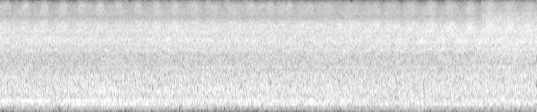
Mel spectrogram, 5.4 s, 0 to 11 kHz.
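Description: Steady hiss with a faint steady hum from a JR 117 series electric train standing at the platform with its doors closed, just before it pulls out.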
